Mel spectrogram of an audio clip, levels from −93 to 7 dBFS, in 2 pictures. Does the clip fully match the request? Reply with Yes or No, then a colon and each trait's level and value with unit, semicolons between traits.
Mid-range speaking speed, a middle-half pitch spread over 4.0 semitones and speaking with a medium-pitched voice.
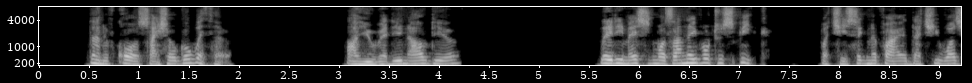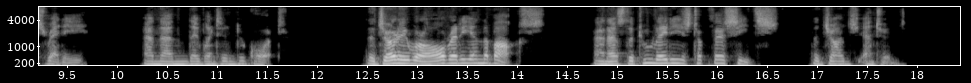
Yes: average, 165 wpm; average, 4.7 semitones; medium, 160 Hz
